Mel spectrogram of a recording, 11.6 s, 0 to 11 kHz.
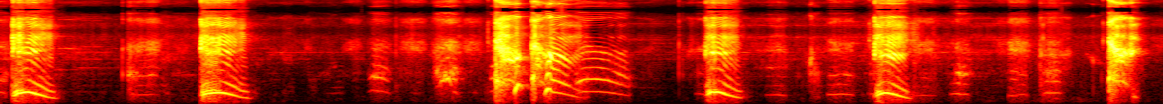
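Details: Mother coughing repeatedly while her 4-month-old baby girl laughs out loud at her; cough.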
